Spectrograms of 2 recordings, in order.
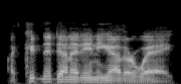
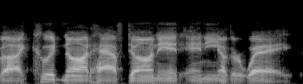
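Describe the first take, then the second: First: Could not is contracted to couldn't. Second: Could not is said as two full words. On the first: The speaker calls it right. "using contractions" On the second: The speaker calls it wrong. "instead of"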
